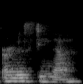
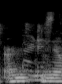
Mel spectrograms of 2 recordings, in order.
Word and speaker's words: Ernestina: It's Ernestina. Yeah, it's Ernestina Ernestina.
